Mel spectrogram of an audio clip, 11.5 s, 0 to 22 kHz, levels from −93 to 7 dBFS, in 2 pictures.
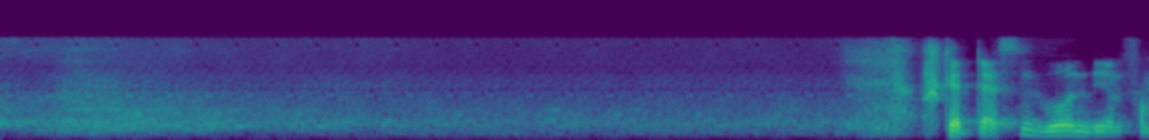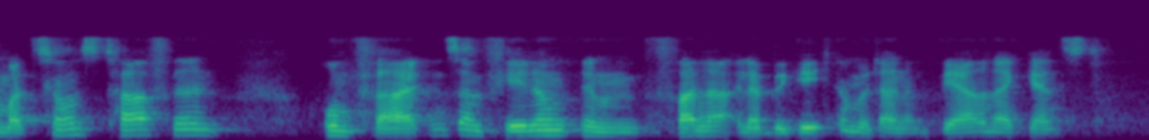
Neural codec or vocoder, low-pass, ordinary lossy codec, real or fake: codec, 16 kHz, 1.1 kbps, Voila-Tokenizer; 7.2 kHz; none; fake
